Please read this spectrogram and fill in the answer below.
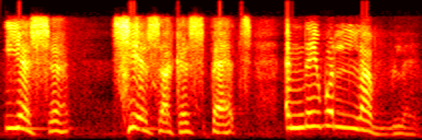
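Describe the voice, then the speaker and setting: A man playing a fussy, eager, high-voiced servant with a precious, deferential manner in a 1940s radio comedy. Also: big pitch swings, slow, noisy background, full character voice. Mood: prissy delight. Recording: muffled old radio recording.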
